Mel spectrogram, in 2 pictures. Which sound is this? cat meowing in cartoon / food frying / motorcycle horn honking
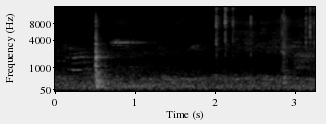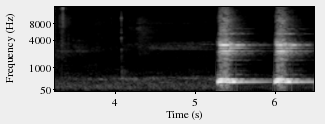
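motorcycle horn honking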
